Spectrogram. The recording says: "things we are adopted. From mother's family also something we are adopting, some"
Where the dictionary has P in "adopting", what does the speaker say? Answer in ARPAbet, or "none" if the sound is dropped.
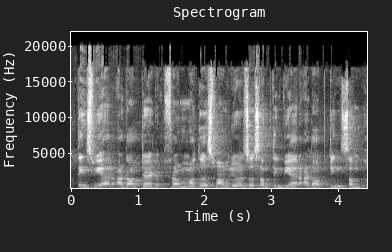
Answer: P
